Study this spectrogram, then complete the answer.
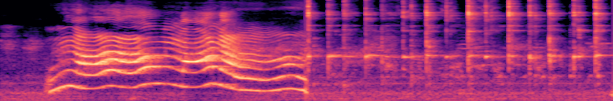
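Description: Sugar being stirred into tea with a spoon: a young child's high, wavering vocalizing comes first, then a steady run of light, quick metal clinks against the cup, close by.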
